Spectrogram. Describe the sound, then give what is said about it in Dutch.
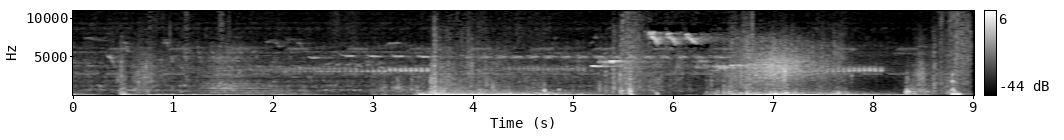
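Heavy, deep booming footsteps of an approaching diplodocus thud slowly every couple of seconds over a rumbling outdoor background on soggy ground in the rainy season, with faint bird calls and a trickle of many small streams beneath the foliage under the steps. “En ook de diplodocussen hoor je nog voordat je ze ziet.”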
